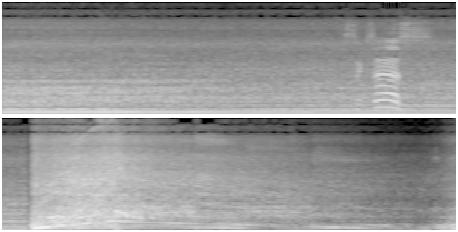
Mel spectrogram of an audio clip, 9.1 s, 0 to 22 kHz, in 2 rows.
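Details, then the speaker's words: BMW E93 335i turbo six just after first start with ARM Motorsports full bolt-on kit: even low idle, then one sharp rev blip that rises and falls cleanly with no misses or rattles; normal revving. "All right, ready for the first fire. ARM Performance E93 full bolt-on kit. Starts."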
